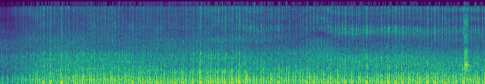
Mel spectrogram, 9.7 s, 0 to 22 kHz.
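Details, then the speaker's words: 1947 Farmall Cub tractor with a replacement engine, since the original was frozen: loud, rough running with an uneven beat as one cylinder keeps dropping out, missing because one valve is stuck. "It miss It's missing cuz one valve is stuck, but it's pretty sweet."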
